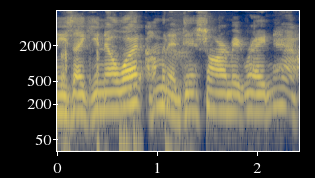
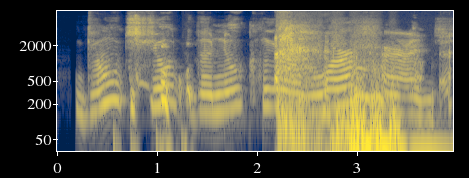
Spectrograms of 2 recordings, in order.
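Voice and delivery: put-on speech through clenched, gritted teeth; 3 semitones higher, 5 dB louder than usual. Retelling what he said to Kelly, acting it out through gritted teeth. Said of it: "through his teeth".

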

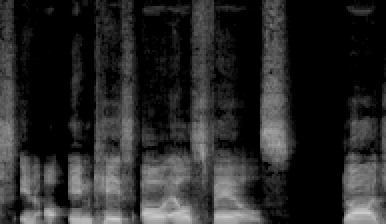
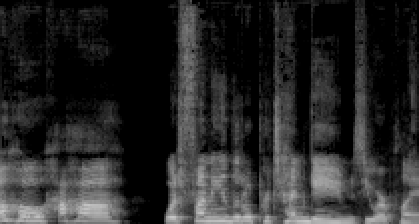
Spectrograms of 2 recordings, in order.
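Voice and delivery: condescending, put-on chuckling, fake laugh through the words; 4 semitones higher than usual. Mocking adults playing pretend like children: mock laughing while talking. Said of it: "laughing, like".

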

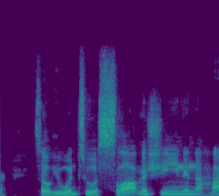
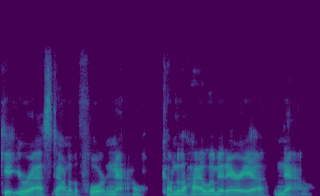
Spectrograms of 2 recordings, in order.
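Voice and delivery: normal talking voice

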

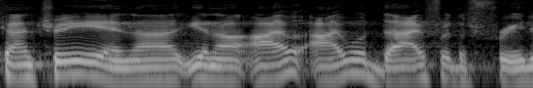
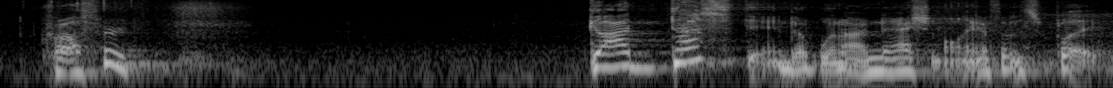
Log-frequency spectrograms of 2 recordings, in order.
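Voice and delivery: put-on tearful, trembling, shaking voice; 8 semitones higher than usual. Retelling a woman's words after she came up to the speaker: imitating someone shaking with tears. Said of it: "she's shaking, actually, with tears in her eyes".

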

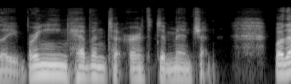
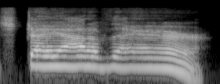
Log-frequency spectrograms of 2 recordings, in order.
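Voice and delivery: very slow, high scream, stretched out; 11 semitones higher than usual. Retelling a vision in which a voice screamed a warning: imitating a scream. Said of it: "God's screaming".

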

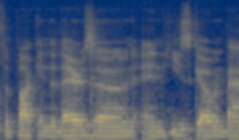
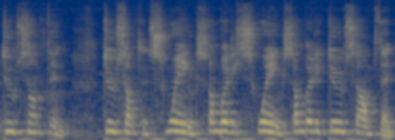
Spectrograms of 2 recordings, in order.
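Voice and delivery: mock very high, goading, taunting scream; 10 semitones higher than usual. Retelling someone baiting three players sitting there: imitating someone screaming. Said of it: "he's screaming at".

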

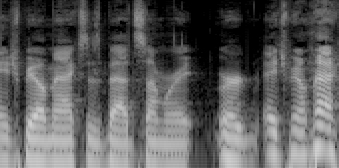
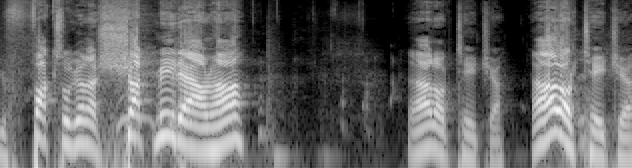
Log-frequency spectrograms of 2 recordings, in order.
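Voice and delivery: put-on complaining computer voice, higher and louder; 8 semitones higher, 13 dB louder than usual. Joking about recasting the film's computer Hal: Sean Connery voice as Hal. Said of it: "it's just Sean Connery bitching about the mission".

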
